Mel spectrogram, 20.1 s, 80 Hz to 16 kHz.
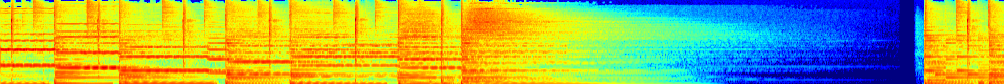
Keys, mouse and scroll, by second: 2.4 alt+scroll up 1, 2.7 space, 11.3 ctrl+z, 12.5 alt+scroll up 1, 13.8 ctrl+z, 17.8 alt+click, 19.3 ctrl+z.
